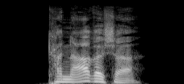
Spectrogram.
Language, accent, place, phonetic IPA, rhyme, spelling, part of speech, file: German, Germany, Berlin, [kaˈnaːʁɪʃɐ], -aːʁɪʃɐ, kanarischer, adjective, De-kanarischer.ogg
- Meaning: inflection of kanarisch: 1. strong/mixed nominative masculine singular 2. strong genitive/dative feminine singular 3. strong genitive plural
